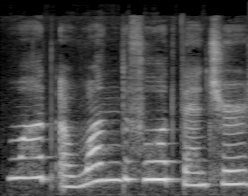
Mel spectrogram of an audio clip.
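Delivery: put-on high eager girl voice; Florentine's voice. A narrator's reading. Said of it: "said Florentine".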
